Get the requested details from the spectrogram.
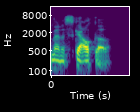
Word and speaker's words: Maniscalco: Sebastian Maniscalco.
